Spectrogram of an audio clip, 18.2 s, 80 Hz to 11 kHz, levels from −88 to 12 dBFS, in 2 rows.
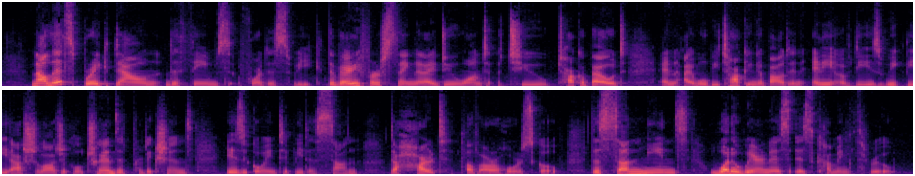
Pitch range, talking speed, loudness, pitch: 165-200 Hz, 175 wpm, -28 LUFS, 180 Hz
